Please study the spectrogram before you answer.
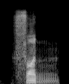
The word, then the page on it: phon: British English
